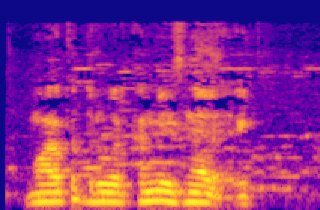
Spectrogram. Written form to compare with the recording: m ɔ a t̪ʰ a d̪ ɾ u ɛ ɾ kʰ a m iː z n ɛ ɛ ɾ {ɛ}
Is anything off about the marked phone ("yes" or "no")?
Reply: yes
